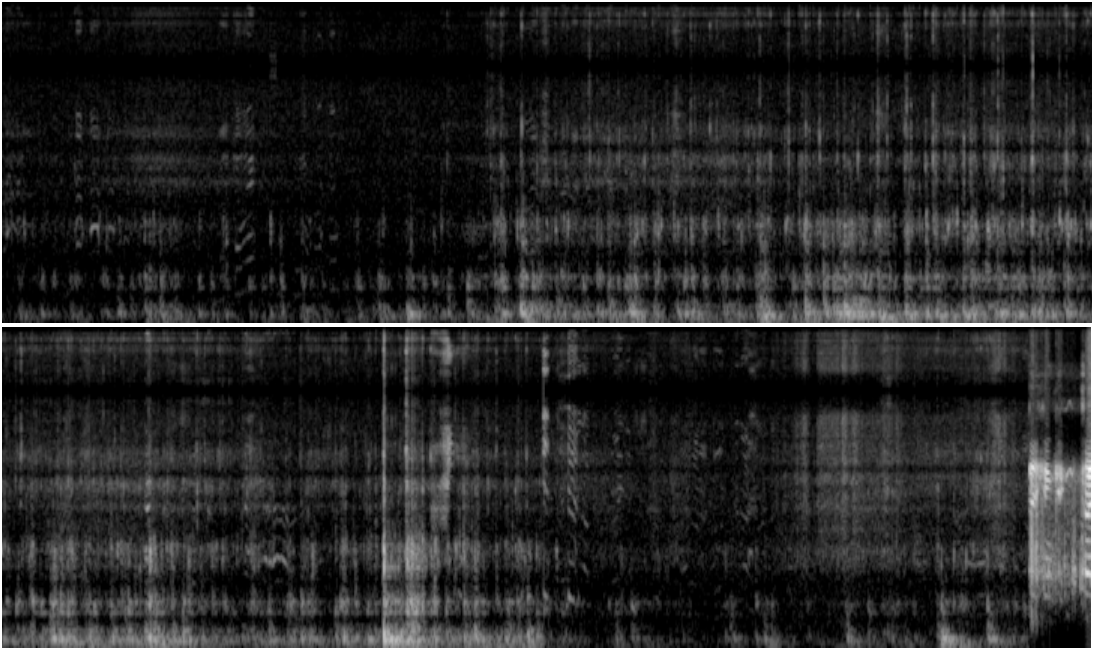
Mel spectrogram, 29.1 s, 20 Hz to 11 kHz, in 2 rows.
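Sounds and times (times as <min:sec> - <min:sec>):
paddle splashing water: 0:00.0 - 0:29.0
wind rumble on microphone: 0:03.6 - 0:21.8
loud splash or knock: 0:19.4 - 0:21.1.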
